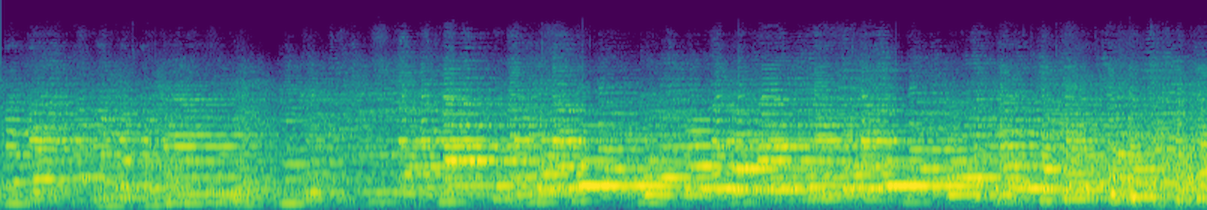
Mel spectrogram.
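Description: Chamber orchestra playing a classical passage of sustained notes: bowed strings over a moving bass line, with wind instruments, swelling louder about four seconds in.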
